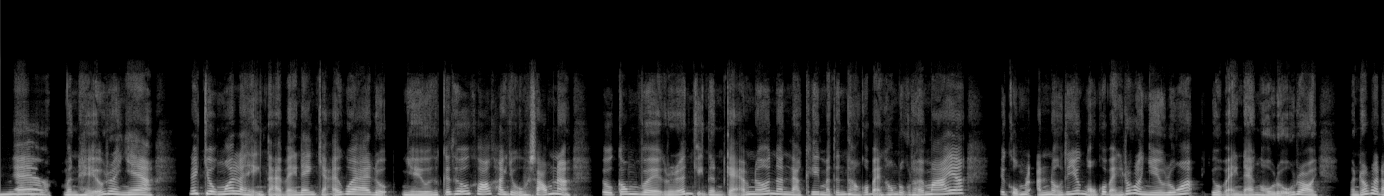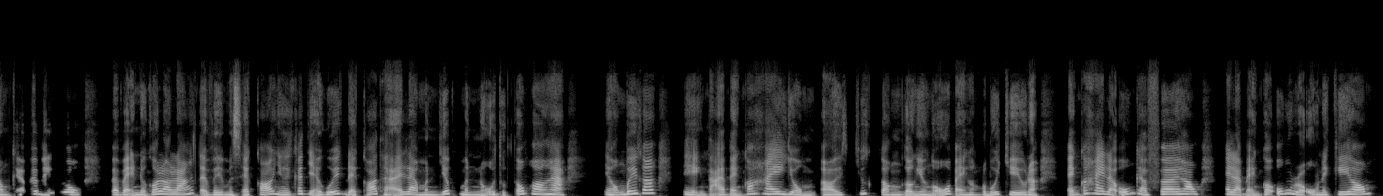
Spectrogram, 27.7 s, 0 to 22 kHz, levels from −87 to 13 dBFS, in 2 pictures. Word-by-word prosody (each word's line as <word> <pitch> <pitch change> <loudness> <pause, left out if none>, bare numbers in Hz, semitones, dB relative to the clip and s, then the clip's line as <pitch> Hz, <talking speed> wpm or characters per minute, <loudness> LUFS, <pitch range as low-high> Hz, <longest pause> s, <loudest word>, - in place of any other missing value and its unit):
À, 260 +1 +4 0.2
mình 195 -2 +1
hiểu 185 +8 +2
rồi 290 -3 +2
nha. 230 -3 +3 0.4
Nói 330 +1 +1
chung 285 -4 +2
á 315 - +4
là 270 -4 +3
hiện 210 - 0
tại 180 - +2
bạn 180 +3 0
đang 235 +1 +2
trải 220 - -1
qua 250 -1 +3
được 200 -5 0
nhiều 185 -1 +1
cái 250 - +1
thứ 290 +1 +2
khó 275 -3 +3
khăn 255 -5 0
trong 230 -6 0
cuộc 180 +2 -1
sống 305 - +2
nà, 290 - +4 0.3
từ 230 -3 +1
công 270 +4 +1
việc 210 -6 +2
rồi 190 0 +2
đến 270 +10 +1
chuyện - - -5
tình 200 -3 -1
cảm 175 +10 +1
nữa 260 +3 +2
nên 275 -5 +1
là 200 -4 +1
khi 245 +7 -3
mà 200 -4 0
tinh 230 +3 -2
thần 215 -7 0
của 240 - -2
bạn 245 - 0
hông 230 +3 -1
được 215 - -1
thoải 205 0 +1
mái 260 +6 +3
á, 360 +1 +2 0.4
thì 250 - -4
cũng 235 - -2
là 240 - -1
ảnh 205 +6 0
hưởng 220 - +1
tới 255 - 0
giấc 320 +1 0
ngủ 280 - +1
của 265 - 0
bạn - - -1
rất 320 +4 0
là 345 - +3
nhiều 215 -5 +1
luôn 230 +5 +3
á, 325 - +2 0.2
dù 205 - +1
bạn 175 0 -1
đã 180 0 +1
ngủ 180 -2 0
đủ 180 +6 +1
rồi, 225 -7 +3 0.3
mình 180 - -4
rất 270 +7 +1
là 320 - +2
đồng 190 -7 -2
cảm - - -5
với 295 - -3
bạn 195 -5 -5
luôn. 245 -1 0 0.3
Và 230 - +2
bạn 205 0 +1
đừng 210 -2 0
có 255 - +1
lo 270 -3 +3
lắng, 250 +4 +1
tại - - 0
vì 200 -1 0
mình 180 -2 -1
sẽ 190 +2 -2
có 230 +4 0
những 260 -6 -1
cái 220 - -2
cách 310 +4 -3
giải 175 - 0
quyết 255 +8 0
để - - 0
có 255 +4 0
thể - - 0
là 255 -1 +2
mình 180 -5 -1
giúp 285 - -1
mình 210 -6 -1
ngủ 165 - 0
tược 185 - -10
tốt 310 +2 0
hơn 270 -4 +2
ha. 235 -5 +2 0.4
Thì 225 - +1
hổng 215 +2 0
biết 310 +5 +2
á, 365 0 +2 0.3
thì 240 - 0
hiện 185 -6 0
tại - - +2
bạn 175 -2 -2
có 285 - -1
hay 280 -4 0
dùng 200 -7 0
ờ, 190 -1 +1
trước 320 +2 -5
gần 195 -5 0
gần 185 0 +1
giờ 175 - +1
ngủ 170 +7 +1
á 275 - +3
bạn - - -1
hoặc 210 -1 -1
là - - 0
buổi 200 +7 +1
chiều 210 -6 0
nà, 190 - +1 0.3
bạn 205 +1 0
có 330 - -3
hay 320 -3 0
là 250 - +1
uống 265 +8 0
cà 295 - 0
phê 270 +5 +1
hông? 270 -1 +2 0.3
Hay 260 - +1
là 220 - +3
bạn - - -3
có 250 - +1
uống 310 +5 0
rượu 260 - +1
này 205 -1 -1
kia 250 +6 -1
hông? 260 +1 +2
235 Hz, 315 wpm, -20 LUFS, 195-270 Hz, 0.4 s, À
